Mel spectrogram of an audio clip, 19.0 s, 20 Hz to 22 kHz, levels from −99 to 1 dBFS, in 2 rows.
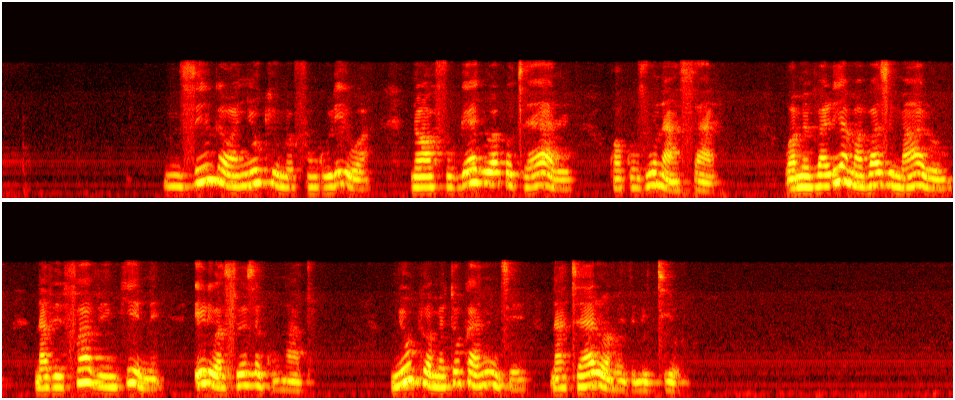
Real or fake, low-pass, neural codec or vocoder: real; 7.2 kHz; none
